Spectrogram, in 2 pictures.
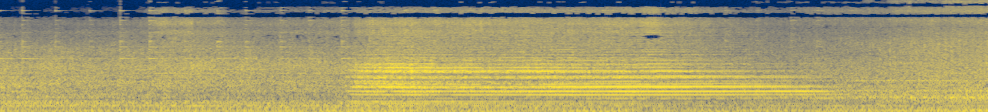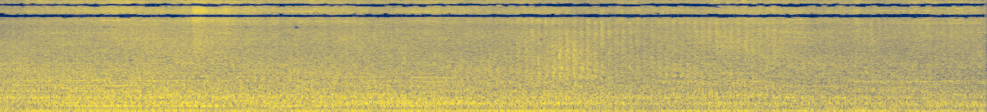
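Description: Roberval and Saguenay diesel freight train at a grade crossing: the lead locomotive's horn sounds, a blast trailing off about a second in, then one long blast from about four to eight seconds in. After it the locomotives' diesel engines run loudly past, with the rumble of wheels on the rails.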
